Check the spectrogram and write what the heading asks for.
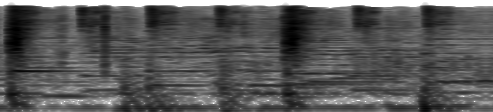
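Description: Background music with a steady beat and held tones, with skateboard sounds on concrete beneath it.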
